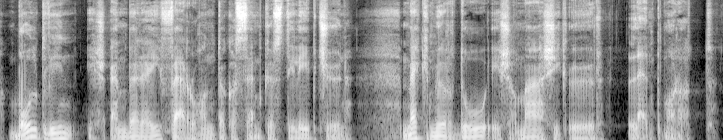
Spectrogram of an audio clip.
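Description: Deep, gravelly male storyteller. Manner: dramatic, expressive reading. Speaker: narrator. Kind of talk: audiobook reading.

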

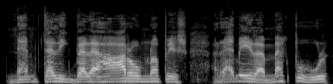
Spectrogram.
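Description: A man's voice: dry recording, clean studio sound, close to an everyday voice. A man voicing an earnest, know-it-all little girl in an audiobook reading. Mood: explaining. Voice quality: high, lively, explaining.

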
